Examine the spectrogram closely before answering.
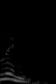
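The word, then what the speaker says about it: Lyney: any concern allow me to introduce myself I'm Linny and Lenny so that's that's how you pronounce it from abro nice to meet you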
